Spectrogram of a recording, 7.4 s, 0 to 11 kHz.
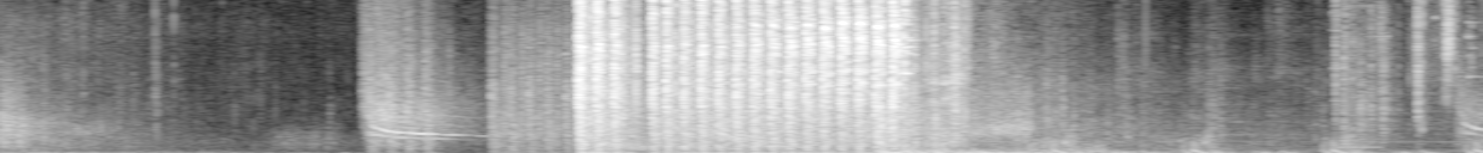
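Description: A grenade launcher fires in the shooter Black Ops 6, followed by a loud sustained burst of gunfire and explosive rattle, then scattered shots and mechanical clatter as it fades.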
